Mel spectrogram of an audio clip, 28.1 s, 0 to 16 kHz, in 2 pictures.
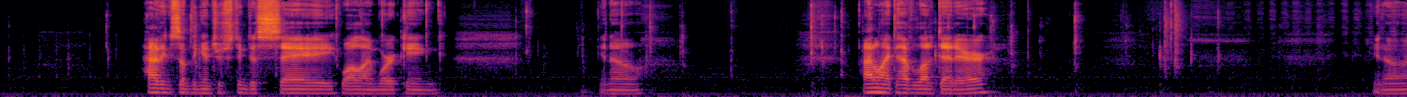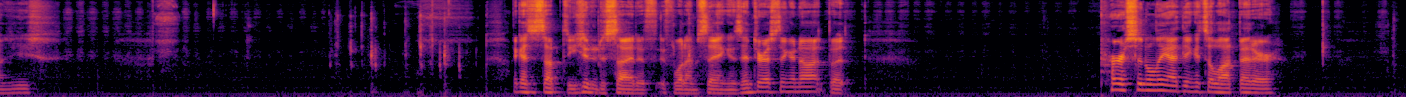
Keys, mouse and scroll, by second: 2.2-3.4 shift+drag, 3.4-6.8 shift+middle drag, 6.8 space, 8.2 f, 8.6 click, 9.4 ctrl+z, 9.7 ctrl+z, 10.0 space, 11.8 ctrl+middle click, 12.2-15.2 ctrl+drag, 18.2 e, 18.6-20.7 ctrl+drag, 21.2-24.2 ctrl+drag, 25.8 ctrl+z, 26.3-28.1 ctrl+drag.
